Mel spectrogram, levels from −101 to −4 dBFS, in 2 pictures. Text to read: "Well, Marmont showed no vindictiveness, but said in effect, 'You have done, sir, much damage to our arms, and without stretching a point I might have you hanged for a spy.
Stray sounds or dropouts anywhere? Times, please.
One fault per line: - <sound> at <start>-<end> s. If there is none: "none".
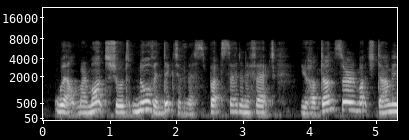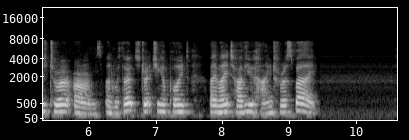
none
